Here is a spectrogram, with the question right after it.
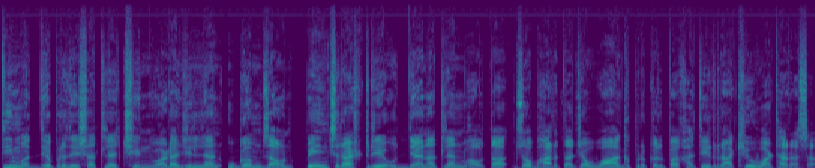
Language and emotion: Goan Konkani, neutral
